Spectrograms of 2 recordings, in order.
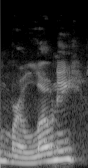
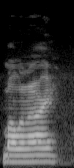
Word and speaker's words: Molinari: speaking of falling off, Francisco Merloni, is that the guy, Ryan? Did I get his name right? Molinari.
